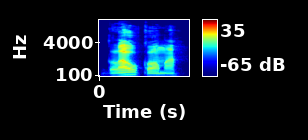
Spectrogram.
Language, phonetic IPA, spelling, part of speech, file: Russian, [ɡɫəʊˈkomə], глаукома, noun, Ru-глаукома.ogg
- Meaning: glaucoma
